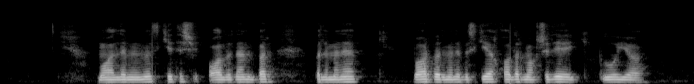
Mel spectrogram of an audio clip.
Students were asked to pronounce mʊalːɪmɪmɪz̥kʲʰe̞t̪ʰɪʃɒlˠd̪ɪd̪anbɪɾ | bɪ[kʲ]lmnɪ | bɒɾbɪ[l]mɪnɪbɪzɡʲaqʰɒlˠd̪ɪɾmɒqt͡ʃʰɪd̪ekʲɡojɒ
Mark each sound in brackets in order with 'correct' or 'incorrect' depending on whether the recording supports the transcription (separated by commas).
incorrect, correct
